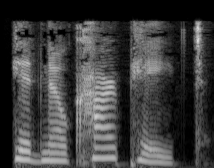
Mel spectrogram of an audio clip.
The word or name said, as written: hydnocarpate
